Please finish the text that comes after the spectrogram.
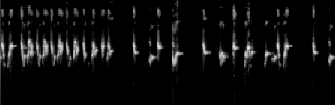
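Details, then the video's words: Bulbul singing, played for tutoring goldfinch chicks or hybrids: a rapid twittering run lasting about two seconds, followed by scattered bright chirps and short two-note phrases; quiet background. "تغريد طائر البلبل ،للتسميع صغار الحسون"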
